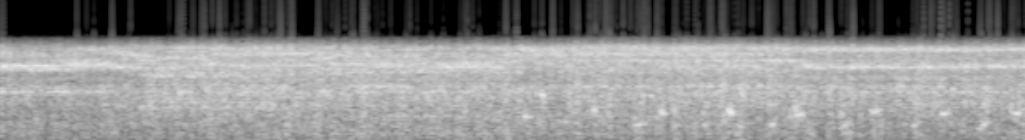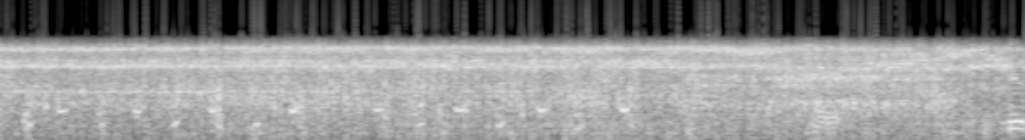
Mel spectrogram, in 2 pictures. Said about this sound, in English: Hear the idle coming up?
